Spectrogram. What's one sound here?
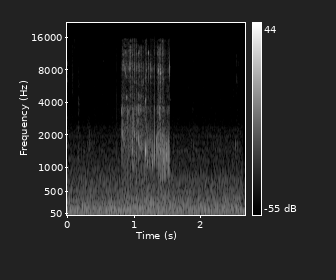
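A young woman slurps a drink through a straw.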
